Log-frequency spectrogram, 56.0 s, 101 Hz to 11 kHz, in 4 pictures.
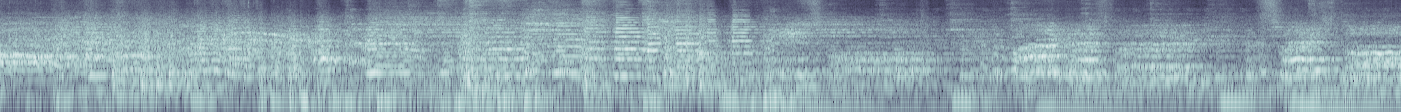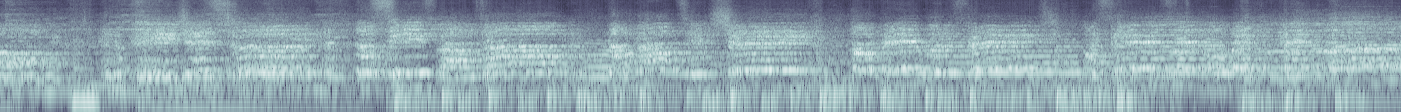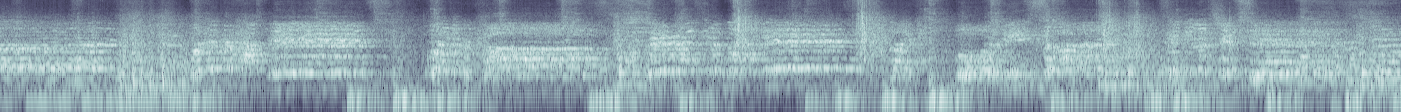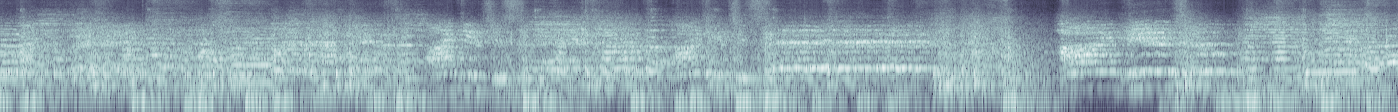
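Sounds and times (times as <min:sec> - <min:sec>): choir singing: 0:00.0 - 0:56.0
steady drum beat: 0:00.0 - 0:56.0.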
